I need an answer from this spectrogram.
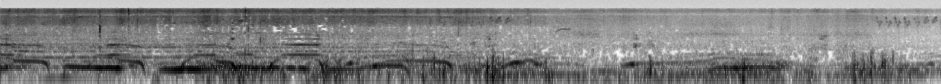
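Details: Hereford bulls calling: overlapping low moaning bellows from several animals, continuous and uneven through the clip, with some higher wavering tones mixed in.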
